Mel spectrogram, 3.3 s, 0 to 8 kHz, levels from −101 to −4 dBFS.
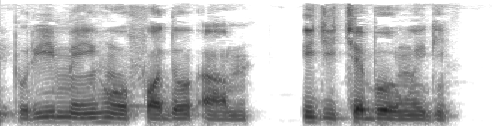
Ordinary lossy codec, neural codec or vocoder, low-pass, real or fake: MP3, 48 kbps; none; 7.2 kHz; real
